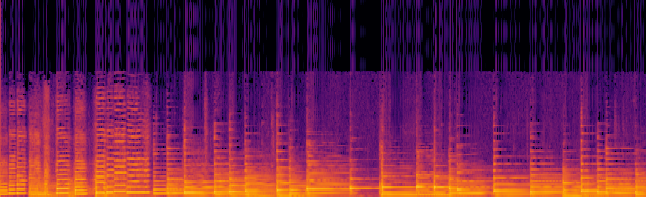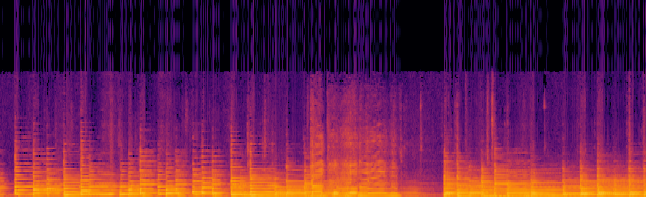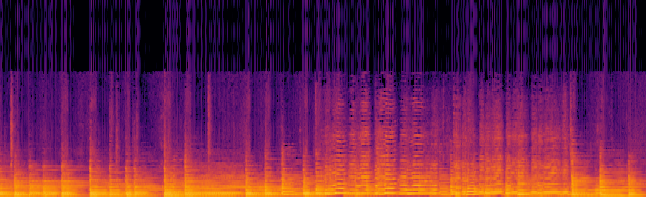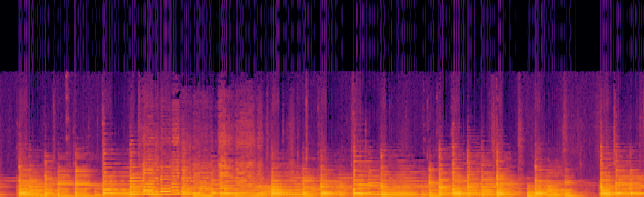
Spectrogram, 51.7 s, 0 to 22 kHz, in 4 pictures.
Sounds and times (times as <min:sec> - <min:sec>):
Piano: 0:00.0 - 0:51.6.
